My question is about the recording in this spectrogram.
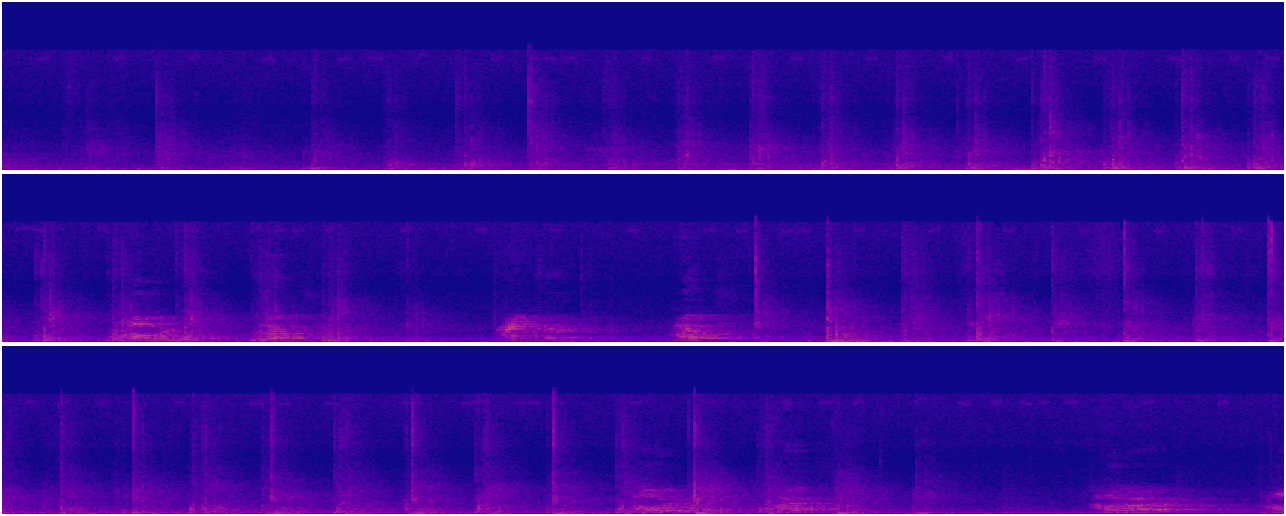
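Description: Marching footsteps of a color guard, sharp heel strikes on a hardwood gym floor at an even pace of about two steps a second. A voice calls out briefly three times, near the middle and near the end.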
